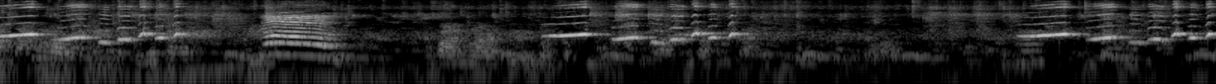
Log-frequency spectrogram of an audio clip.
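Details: Female white-rumped shama in lively, sustained song: bursts of varied whistled phrases with short rising notes, a fast buzzy trill early on, quiet pauses between bursts, and faint low room noise.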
